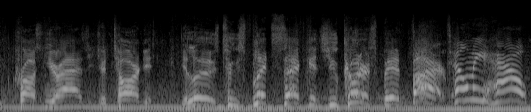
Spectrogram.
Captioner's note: yelling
